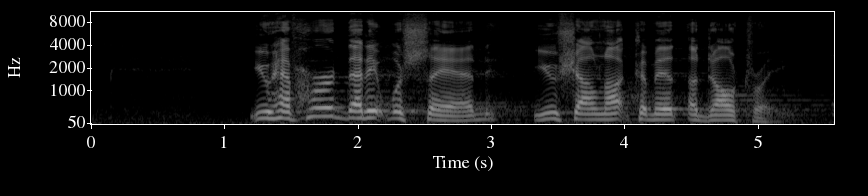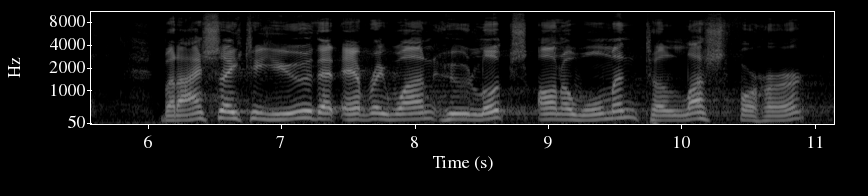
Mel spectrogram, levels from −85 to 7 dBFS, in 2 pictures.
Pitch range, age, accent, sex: 150-185 Hz, 60-79, American, male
